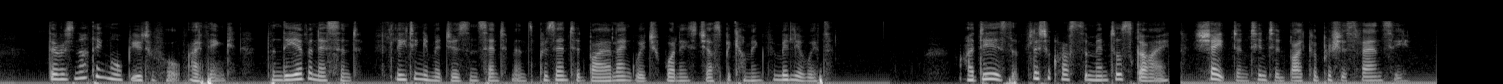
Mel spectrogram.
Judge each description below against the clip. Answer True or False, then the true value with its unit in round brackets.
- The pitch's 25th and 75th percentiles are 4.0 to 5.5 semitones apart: True (4.7 semitones)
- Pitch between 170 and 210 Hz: True (190 Hz)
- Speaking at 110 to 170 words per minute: True (150 wpm)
